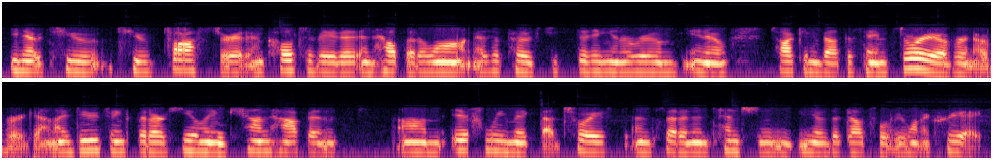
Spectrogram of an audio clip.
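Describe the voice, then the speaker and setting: A woman's voice: lowish voice, flat delivery, brisk, no echo. A woman speaking as an interview guest over a phone line, conversational and reflective. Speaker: interview guest, healing advocate. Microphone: phone call. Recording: narrow, tinny phone line.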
